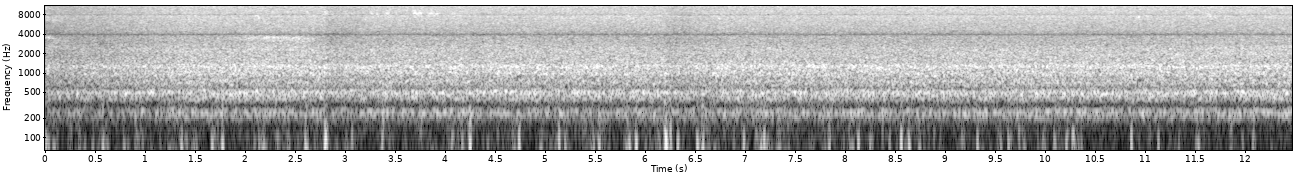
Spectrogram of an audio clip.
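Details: Honey bees massed in a swirling swarm settle on a log hive, Bee Beard, choosing it as their new home. A sustained, even buzzing drone runs throughout, steady in pitch and loudness.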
